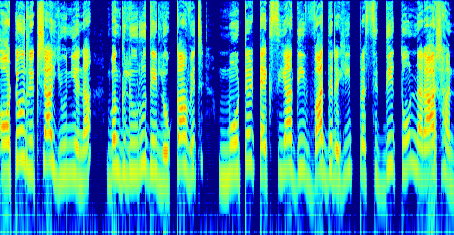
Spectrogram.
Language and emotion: Punjabi, angry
